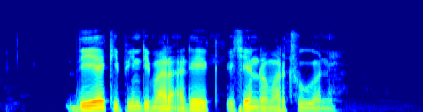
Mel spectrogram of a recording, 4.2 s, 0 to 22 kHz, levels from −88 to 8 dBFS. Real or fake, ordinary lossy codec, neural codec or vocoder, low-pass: real; none; none; 7.2 kHz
